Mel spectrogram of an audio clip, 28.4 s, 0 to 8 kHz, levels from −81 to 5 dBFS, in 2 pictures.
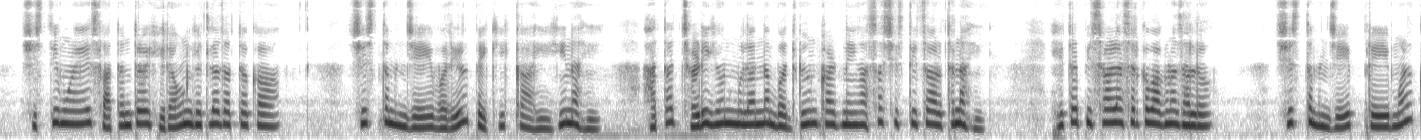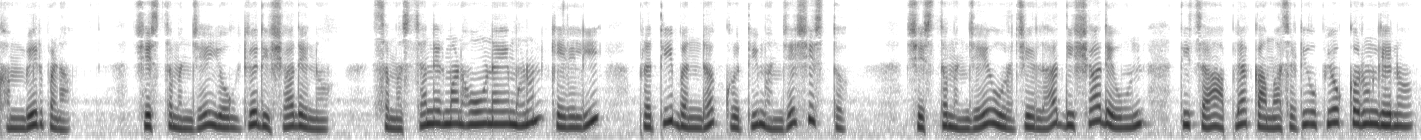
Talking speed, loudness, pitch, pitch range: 120 wpm, -20 LUFS, 215 Hz, 185-240 Hz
